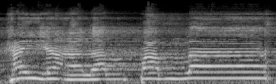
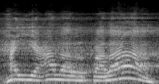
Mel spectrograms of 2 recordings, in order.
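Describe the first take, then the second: First: The l in falah is held long, doubled. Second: The l in falah is short, single. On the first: Come, let us farm the land. The speaker calls it wrong. "Karena pakai tasdid" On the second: Come to success. The speaker calls it right. "Hilangkan tasdidnya"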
